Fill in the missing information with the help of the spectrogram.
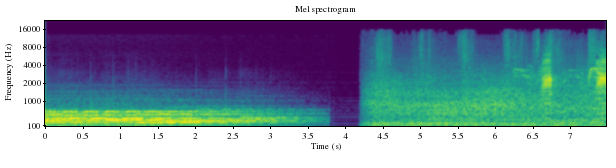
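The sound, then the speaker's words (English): A duck quacks in a loud, nasal, buzzy run lasting a few seconds, then cuts off abruptly. After a brief silence comes a wash of noisy outdoor ambience. “Whoa, check out that duck.”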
